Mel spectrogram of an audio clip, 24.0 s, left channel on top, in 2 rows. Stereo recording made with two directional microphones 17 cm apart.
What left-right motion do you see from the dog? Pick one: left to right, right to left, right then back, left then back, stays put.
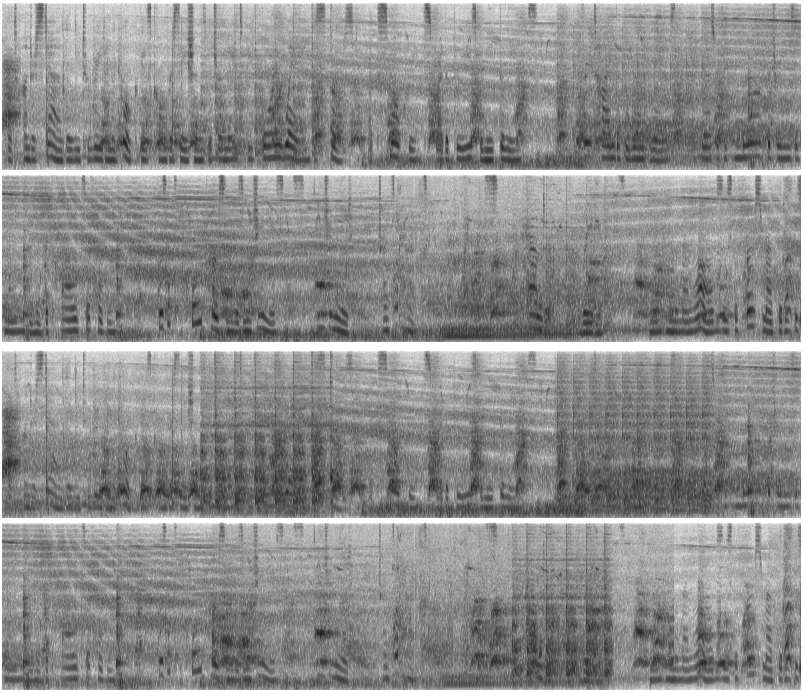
stays put.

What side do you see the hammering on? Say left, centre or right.
right.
